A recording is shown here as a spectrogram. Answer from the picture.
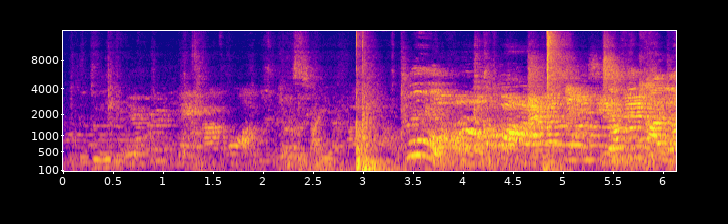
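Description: Voices talking with music in the background, broken by a sharp slam-like thud about halfway through and a smaller knock shortly after.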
